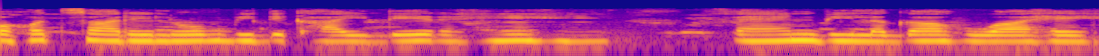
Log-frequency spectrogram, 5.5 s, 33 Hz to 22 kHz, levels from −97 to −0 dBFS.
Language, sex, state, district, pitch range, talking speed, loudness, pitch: Hindi, female, Uttar Pradesh, Lucknow, 190-205 Hz, 140 wpm, -17 LUFS, 200 Hz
